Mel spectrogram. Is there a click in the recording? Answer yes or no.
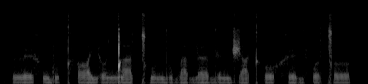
yes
